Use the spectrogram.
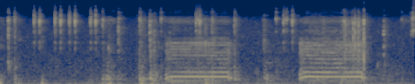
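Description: Keys clicking on a computer keyboard in quick irregular bursts, interrupted twice by a steady electronic tone lasting about a second each.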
